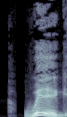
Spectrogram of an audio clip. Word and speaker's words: Whig: does sound really weird wig is spelt with an h and it has nothing to do with wigs that you wear on your head wig is short for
